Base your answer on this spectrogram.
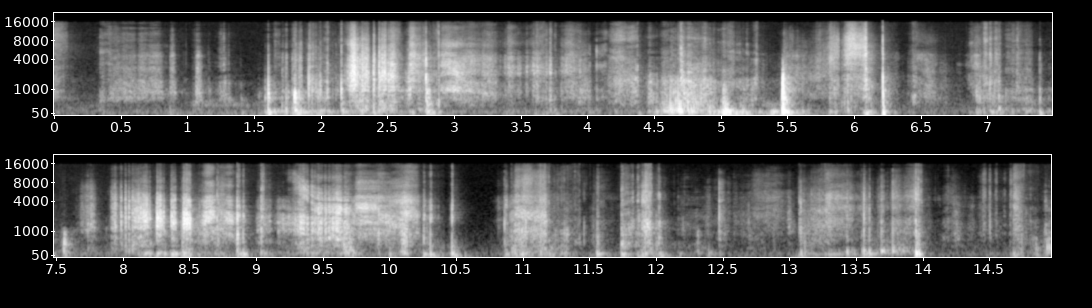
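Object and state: Hardcover book pages being turned.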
